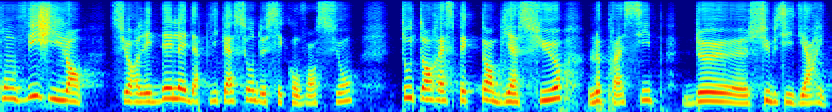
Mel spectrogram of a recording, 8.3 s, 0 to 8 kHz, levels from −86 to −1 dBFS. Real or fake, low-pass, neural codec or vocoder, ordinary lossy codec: fake; none; codec, 16 kHz, about 1 kbps, DyCAST, with the encoder's durations; none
